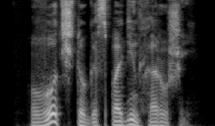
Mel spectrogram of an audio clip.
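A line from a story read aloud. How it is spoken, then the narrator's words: Calm border guard. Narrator (Russian): спокойно продолжил пограничник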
